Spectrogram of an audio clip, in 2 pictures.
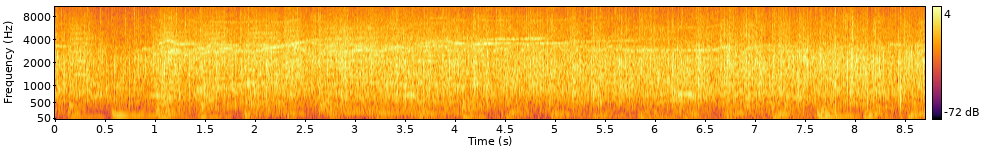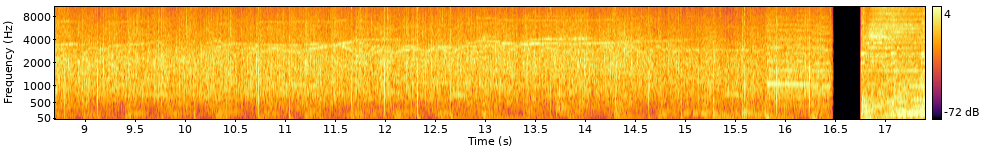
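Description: A theatre audience applauding steadily, with music playing underneath.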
